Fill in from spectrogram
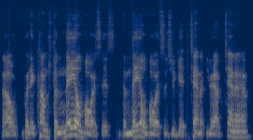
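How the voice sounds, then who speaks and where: An older man with a husky, slightly breathy voice talks in a relaxed, reflective way. He often repeats a word while he finds the next thought, like a conductor chatting about his life in music. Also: mid-range voice, normal speed. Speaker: guest choral conductor. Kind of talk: casual chat.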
